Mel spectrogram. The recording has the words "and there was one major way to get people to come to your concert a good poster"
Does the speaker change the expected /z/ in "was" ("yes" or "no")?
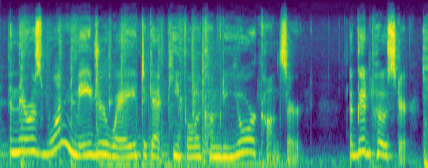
no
